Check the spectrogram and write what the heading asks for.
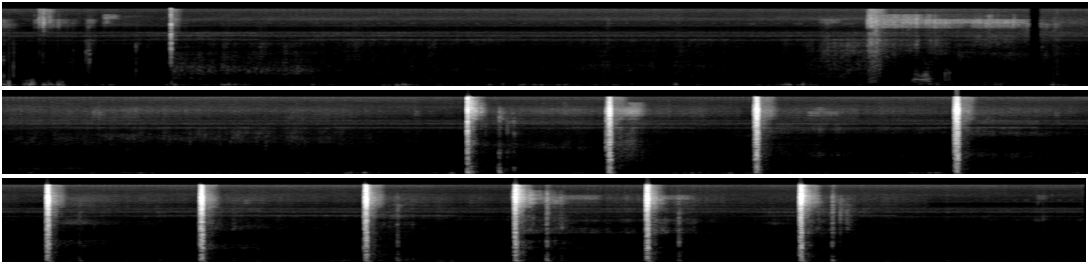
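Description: Repeating aerial fireworks firing a string of about ten sharp bangs, roughly one every second and a half, starting about halfway through. Before them, a brief hiss about nine seconds in.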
